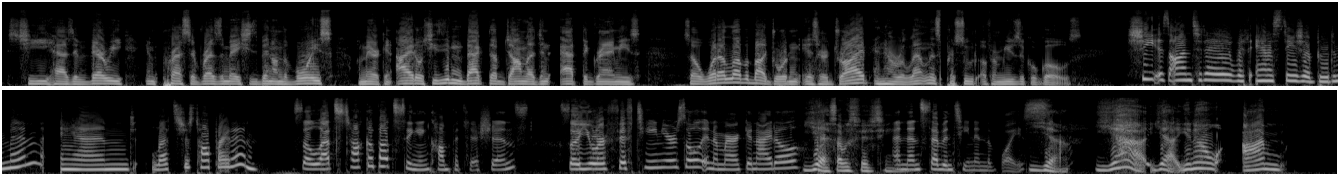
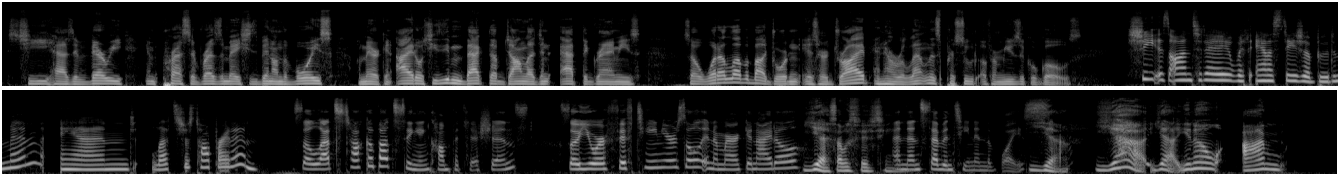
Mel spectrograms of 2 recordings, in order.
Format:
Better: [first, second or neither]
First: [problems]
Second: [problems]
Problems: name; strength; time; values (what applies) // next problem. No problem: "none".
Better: second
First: distortion; slight; 7% of the sound clipped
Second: none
